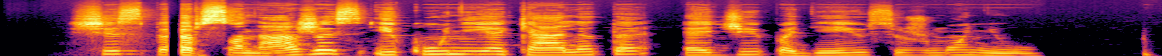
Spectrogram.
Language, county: Lithuanian, Kaunas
